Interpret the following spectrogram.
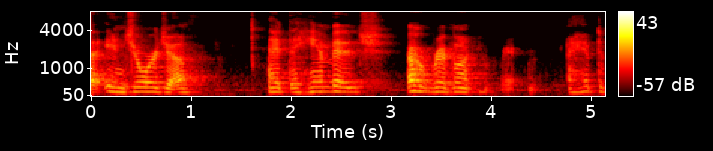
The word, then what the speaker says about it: Rabun: I am in, okay, I am somewhere in Georgia at the Hambidge, Rabun, I have to pronounce this correctly. It's like Raven, but it's not. Rabun, R-A-B-U-N, Rabun Gap, Georgia, which is right on the border with North Carolina, South Carolina.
